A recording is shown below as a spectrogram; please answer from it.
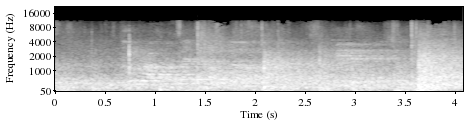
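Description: Voices shouting in a large sports hall during an amateur boxing bout, with a few small knocks and a loud thud near the end as the boxers exchange punches.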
